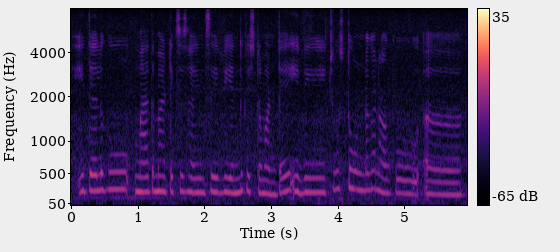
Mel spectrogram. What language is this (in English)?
Telugu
